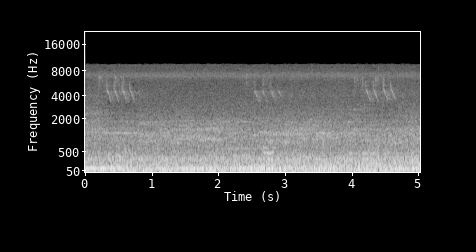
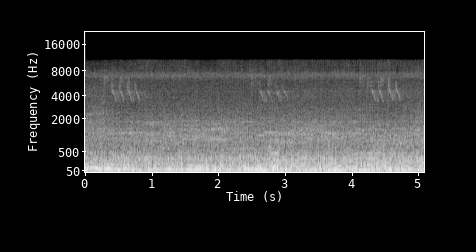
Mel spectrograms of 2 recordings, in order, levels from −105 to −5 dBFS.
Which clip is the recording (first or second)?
first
